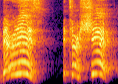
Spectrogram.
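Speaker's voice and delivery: high, excited character voice; excited sighting. Acted. Voicing crew spotting their ship.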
